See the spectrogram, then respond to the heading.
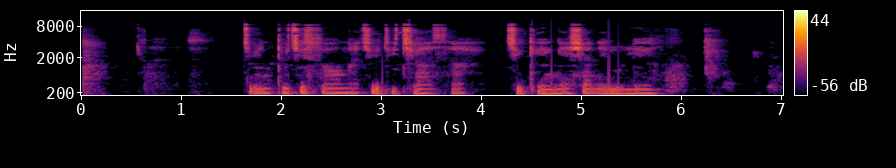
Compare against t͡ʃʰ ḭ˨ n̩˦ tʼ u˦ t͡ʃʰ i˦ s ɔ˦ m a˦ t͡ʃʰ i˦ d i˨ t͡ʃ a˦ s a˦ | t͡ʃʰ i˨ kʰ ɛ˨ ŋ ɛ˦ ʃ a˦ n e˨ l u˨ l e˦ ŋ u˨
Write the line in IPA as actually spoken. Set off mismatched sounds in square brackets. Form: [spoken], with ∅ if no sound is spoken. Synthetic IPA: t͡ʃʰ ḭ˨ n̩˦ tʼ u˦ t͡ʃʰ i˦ s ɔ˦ [ŋ] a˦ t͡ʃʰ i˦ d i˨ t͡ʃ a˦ s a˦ | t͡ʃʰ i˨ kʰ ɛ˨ ŋ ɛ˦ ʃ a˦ n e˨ l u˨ l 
